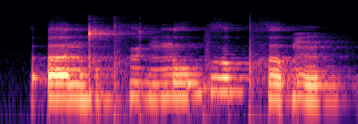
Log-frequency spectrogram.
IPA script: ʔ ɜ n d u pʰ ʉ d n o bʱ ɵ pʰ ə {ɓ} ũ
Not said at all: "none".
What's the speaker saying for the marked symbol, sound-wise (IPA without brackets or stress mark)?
ɓ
